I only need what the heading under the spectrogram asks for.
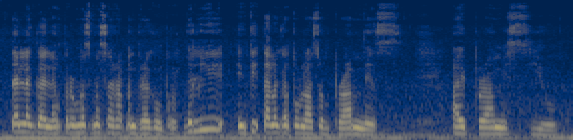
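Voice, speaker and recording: A woman rushes through her words at a very fast pace, with noticeable noise behind her. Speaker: vlogger. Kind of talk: casual vlog chat. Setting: outdoors. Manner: animated.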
